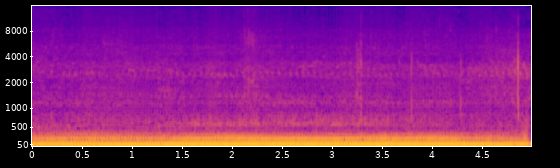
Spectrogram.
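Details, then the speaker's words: K24A swapped into a DC2 Integra, cold start, running E85 on stock injectors with a 3-inch intake and exhaust: steady, even low idle with smooth unbroken drone, no knocks or misses; clutch release bearing adds slight noise. "But she does run. And I got her idling good."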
